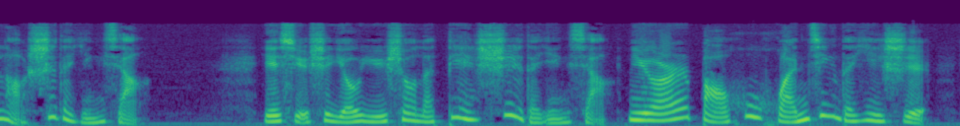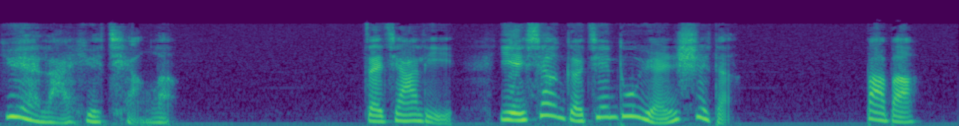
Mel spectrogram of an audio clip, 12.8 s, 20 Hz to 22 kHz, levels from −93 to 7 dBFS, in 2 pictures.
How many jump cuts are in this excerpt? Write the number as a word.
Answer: one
